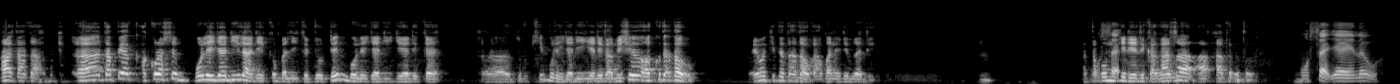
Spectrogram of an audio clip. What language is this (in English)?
Malay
